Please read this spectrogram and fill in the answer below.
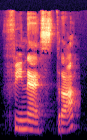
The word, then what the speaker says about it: finestra: In Italian, most words are stressed on the syllable right before the last one. For example, with fi, ne, stra, ne is the syllable before the last one, stra. And my accent goes on that ne. Fi, ne, stra. Finestra, window.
